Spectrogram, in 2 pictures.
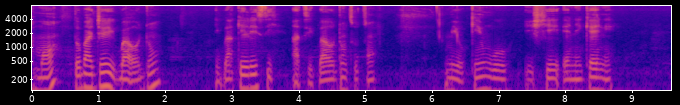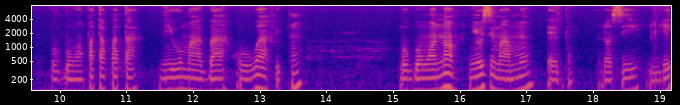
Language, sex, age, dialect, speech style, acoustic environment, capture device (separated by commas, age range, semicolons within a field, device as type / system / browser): Yoruba, male, 25-34, Nigeria - Nigerian Standard, relaxed; focused; anxious, appliances; silence, mobile / Linux / Chrome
